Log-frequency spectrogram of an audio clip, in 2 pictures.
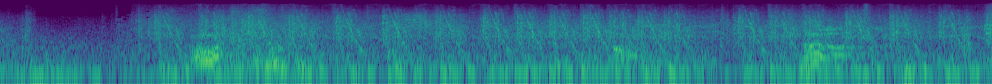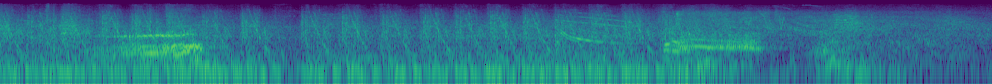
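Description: A creature screeches and growls.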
